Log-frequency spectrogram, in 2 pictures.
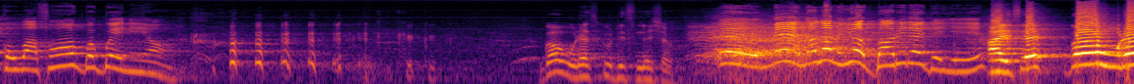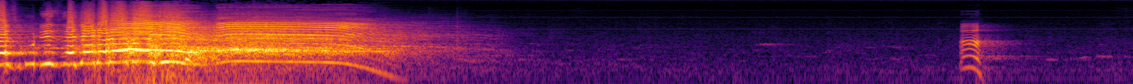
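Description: A man speaks and calls out with animation through a microphone in a large echoing hall.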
